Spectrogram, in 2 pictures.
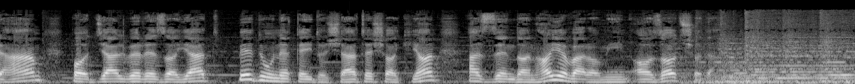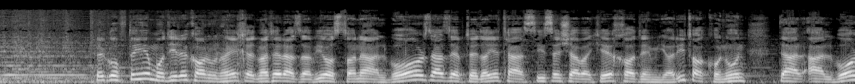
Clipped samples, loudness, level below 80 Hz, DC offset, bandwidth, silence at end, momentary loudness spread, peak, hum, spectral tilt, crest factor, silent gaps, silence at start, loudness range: under 0.1%; -13 LUFS; -38 dBFS; under 0.1%; 14 kHz; 0 s; 8 LU; 0 dBFS; none; -5 dB/octave; 12 dB; none; 0 s; 4 LU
